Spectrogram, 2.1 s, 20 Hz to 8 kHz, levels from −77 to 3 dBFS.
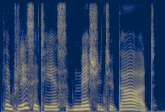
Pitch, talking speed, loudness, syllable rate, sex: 225 Hz, 145 wpm, -17 LUFS, 5.2 syllables/s, female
